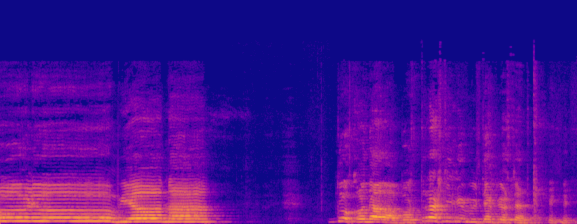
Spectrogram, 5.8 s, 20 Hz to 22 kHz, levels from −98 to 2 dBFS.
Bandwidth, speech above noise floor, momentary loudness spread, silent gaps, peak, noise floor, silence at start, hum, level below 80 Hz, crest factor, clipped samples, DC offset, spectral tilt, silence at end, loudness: 15 kHz; 48 dB; 12 LU; none; -8 dBFS; -72 dBFS; 0 s; none; under -90 dBFS; 18 dB; under 0.1%; under 0.1%; -3.5 dB/octave; 0.05 s; -24 LUFS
